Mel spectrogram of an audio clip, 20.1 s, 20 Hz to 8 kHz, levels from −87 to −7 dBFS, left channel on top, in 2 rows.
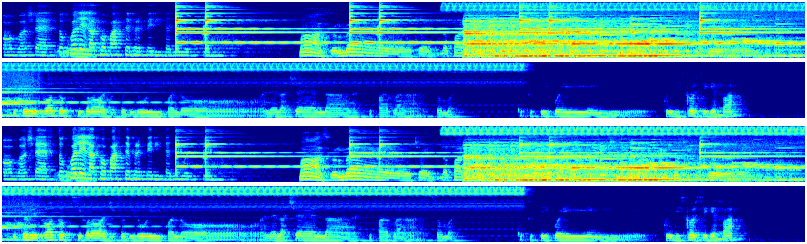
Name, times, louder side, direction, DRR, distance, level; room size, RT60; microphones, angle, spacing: voice 1, 0.0-2.8 19.0-19.2, right 3 dB, 45° right, 5 dB, 2.6 m, -41 dB
voice 2, 0.7-1.0 3.7-9.5 10.2-15.7 16.5-18.0 18.3-19.2, right 2 dB, 60° right, 5 dB, 1.2 m, -40 dB
sound 1, 2.2-11.4, left 8 dB, 60° left, 0.5 m, -30 dB
sound 2, 5.5-16.6, right 6 dB, 25° right, 1.0 m, -40 dB
sound 3, 5.8-10.3, left 3 dB, 30° left, 0.8 m, -25 dB
20.5 x 11.5 x 2.4 m, 0.35 s
head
